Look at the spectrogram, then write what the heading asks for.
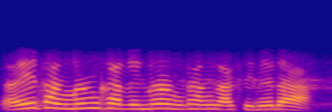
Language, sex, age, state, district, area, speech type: Bodo, female, 30-45, Assam, Udalguri, rural, conversation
